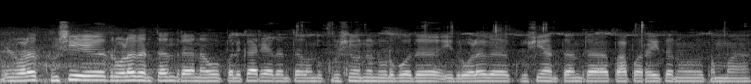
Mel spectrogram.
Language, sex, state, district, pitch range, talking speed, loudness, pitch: Kannada, male, Karnataka, Dharwad, 150-165 Hz, 170 wpm, -15 LUFS, 150 Hz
